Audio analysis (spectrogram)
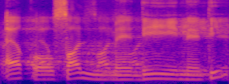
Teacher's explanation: Kemudian sad dengan bacaan isti'la, huruf sad ni tebal. Aqsal madinati, alif lam qamari, izhar idgham, ataupun masuk dengan secara izhar, tak ada dengung ataupun apa-apa sifat tambahan, lantunan dan sebagainya.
